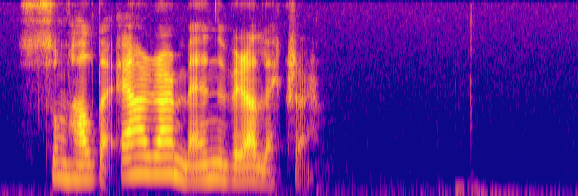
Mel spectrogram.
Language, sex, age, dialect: Faroese, female, 15-35, Norðuroyggjar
